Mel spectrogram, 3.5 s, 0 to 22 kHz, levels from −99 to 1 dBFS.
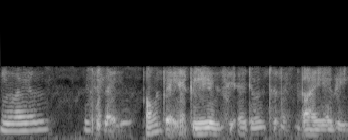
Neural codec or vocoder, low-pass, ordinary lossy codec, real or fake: codec, 16 kHz, 2 kbps, FreqCodec, smaller model; 3.6 kHz; none; fake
